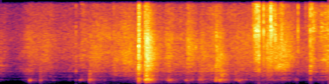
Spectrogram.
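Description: Rope being pulled and slid into place, a rustling hiss broken by several quick, sharp swishes, the strongest a little before two seconds in and a cluster near the end.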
